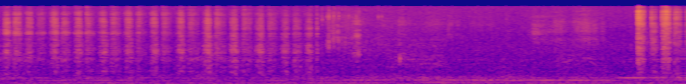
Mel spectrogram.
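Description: A green felt marker tip rubs quickly back and forth on the rocker of a small, flat, thin solid wooden rocking horse cutout ornament held by the fingertips. The result is a soft, steady, bright scratchy rubbing over a low background hum, with the strokes fading midway and two sharper, louder scratches near the end.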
